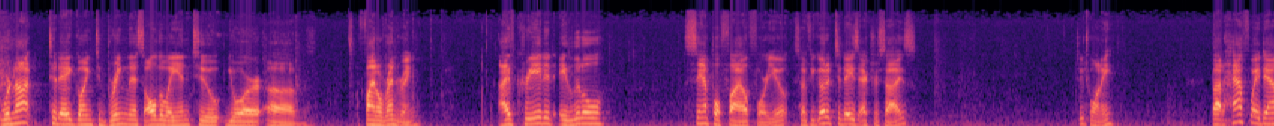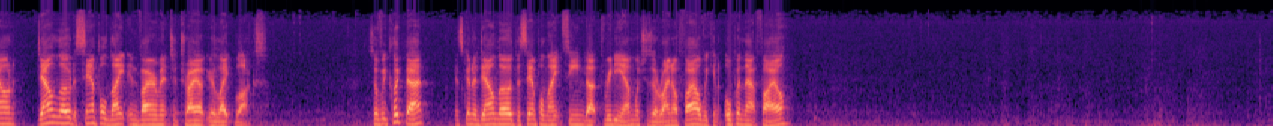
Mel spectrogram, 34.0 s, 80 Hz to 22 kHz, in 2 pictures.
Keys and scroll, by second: 5.7 Return.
